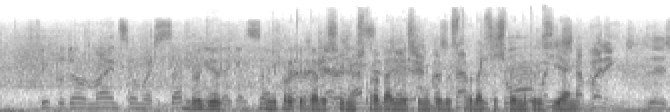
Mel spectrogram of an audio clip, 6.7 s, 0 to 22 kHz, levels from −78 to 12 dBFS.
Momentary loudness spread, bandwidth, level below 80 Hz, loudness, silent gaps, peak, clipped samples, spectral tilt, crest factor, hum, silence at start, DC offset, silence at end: 9 LU; 16.5 kHz; -46 dBFS; -23 LUFS; none; -6 dBFS; under 0.1%; -4.5 dB/octave; 18 dB; none; 0 s; under 0.1%; 0 s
